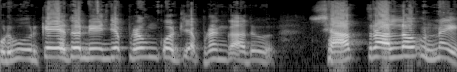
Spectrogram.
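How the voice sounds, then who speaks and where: This woman's pitch is high. The intonation she uses remains fairly even. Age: 80s+. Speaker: temple priestess. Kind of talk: interview answer.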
